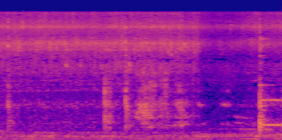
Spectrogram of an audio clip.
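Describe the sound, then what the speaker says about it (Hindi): Onions browning in oil in a pan for a whole masoor dal khichri give a steady, close hiss, broken by a few soft stirring scrapes and a sharp clink near the end. "अब हम इसको ब्राउन करेंगे।"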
